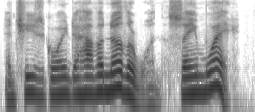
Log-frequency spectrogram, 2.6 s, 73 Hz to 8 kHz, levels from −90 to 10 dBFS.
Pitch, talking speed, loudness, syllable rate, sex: 150 Hz, 235 wpm, -17 LUFS, 5.6 syllables/s, female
